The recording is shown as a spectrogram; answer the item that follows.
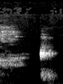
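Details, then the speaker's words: Woman with Tourette's/tic disorder (tics worsened after a seizure), coughing vocal tic that sounds like throat clearing: two quick sounds, a harsh hum then a short gritty burst. "i have this week coffin chick where like most of the time it just sounds like i'm clearing my throat and it's fine"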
